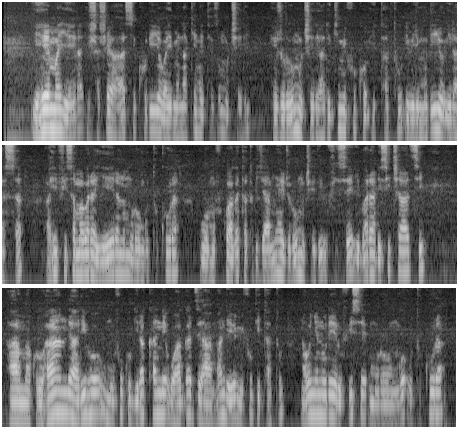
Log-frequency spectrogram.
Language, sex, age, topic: Rundi, male, 25-35, agriculture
